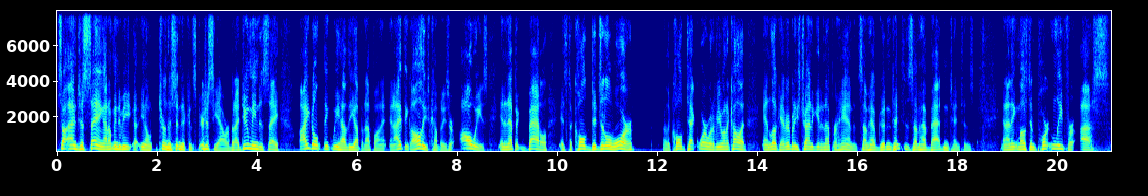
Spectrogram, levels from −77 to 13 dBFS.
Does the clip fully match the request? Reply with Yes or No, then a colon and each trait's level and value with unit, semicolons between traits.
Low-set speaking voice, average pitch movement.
No: medium, 150 Hz; average, 4.2 semitones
